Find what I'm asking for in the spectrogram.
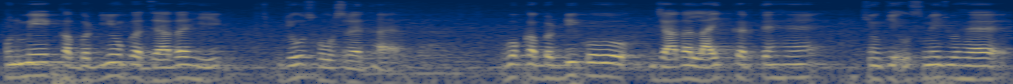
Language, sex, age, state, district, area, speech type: Urdu, male, 45-60, Bihar, Supaul, rural, spontaneous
